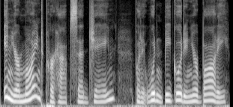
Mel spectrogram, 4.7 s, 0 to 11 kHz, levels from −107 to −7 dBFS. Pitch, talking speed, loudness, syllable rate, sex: 190 Hz, 180 wpm, -18 LUFS, 4.0 syllables/s, female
